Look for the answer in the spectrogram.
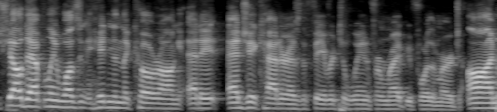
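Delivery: normal talking voice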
